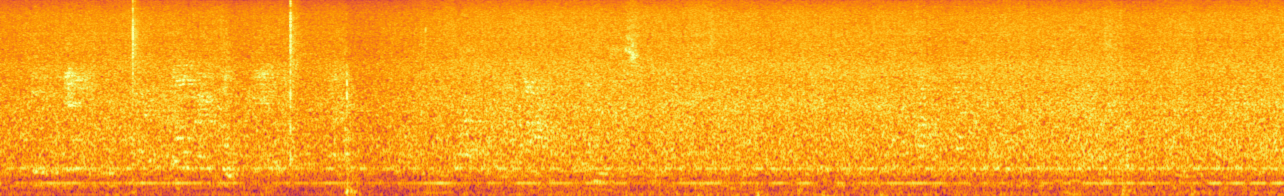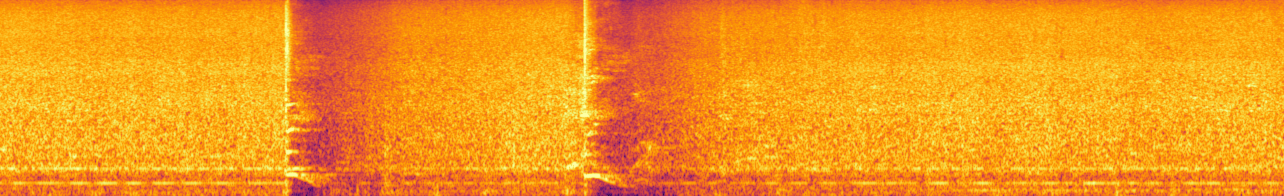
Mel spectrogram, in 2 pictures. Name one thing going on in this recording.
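Electric fans whir steadily.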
